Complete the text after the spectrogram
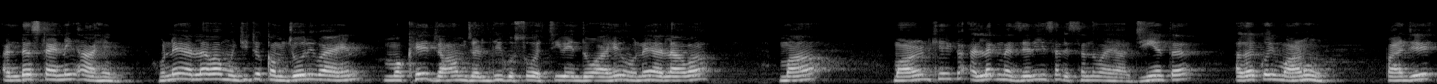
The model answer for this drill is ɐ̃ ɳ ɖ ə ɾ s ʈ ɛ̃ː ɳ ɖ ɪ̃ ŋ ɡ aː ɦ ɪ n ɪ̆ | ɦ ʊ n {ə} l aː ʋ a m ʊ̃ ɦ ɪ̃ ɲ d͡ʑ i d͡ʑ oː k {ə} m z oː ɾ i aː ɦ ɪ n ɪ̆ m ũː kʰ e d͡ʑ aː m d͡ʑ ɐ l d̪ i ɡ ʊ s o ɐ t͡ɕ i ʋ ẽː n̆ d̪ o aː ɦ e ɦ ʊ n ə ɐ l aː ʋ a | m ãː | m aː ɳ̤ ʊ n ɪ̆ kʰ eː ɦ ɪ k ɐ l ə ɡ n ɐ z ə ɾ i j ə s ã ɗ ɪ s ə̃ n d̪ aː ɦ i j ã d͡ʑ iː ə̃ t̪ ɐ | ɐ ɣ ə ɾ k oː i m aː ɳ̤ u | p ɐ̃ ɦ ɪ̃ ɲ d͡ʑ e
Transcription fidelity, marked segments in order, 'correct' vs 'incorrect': incorrect, incorrect

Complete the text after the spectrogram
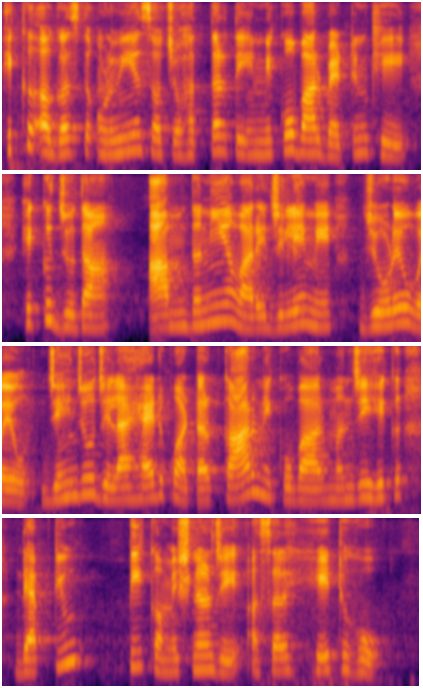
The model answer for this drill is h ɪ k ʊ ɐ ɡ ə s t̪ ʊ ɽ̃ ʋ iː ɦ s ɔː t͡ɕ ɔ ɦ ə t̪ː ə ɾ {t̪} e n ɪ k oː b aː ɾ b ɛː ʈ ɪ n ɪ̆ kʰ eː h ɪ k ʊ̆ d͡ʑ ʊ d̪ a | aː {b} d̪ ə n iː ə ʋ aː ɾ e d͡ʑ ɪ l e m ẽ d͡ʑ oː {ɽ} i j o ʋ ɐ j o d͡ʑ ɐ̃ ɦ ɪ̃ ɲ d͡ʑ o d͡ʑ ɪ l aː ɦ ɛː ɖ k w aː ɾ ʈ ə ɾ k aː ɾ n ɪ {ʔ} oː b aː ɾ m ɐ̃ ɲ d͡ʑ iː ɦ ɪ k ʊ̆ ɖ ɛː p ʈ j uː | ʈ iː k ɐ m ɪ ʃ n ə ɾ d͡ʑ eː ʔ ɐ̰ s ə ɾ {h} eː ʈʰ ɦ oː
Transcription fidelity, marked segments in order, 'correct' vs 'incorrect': correct, incorrect, correct, incorrect, correct

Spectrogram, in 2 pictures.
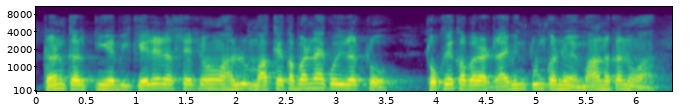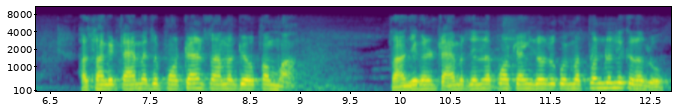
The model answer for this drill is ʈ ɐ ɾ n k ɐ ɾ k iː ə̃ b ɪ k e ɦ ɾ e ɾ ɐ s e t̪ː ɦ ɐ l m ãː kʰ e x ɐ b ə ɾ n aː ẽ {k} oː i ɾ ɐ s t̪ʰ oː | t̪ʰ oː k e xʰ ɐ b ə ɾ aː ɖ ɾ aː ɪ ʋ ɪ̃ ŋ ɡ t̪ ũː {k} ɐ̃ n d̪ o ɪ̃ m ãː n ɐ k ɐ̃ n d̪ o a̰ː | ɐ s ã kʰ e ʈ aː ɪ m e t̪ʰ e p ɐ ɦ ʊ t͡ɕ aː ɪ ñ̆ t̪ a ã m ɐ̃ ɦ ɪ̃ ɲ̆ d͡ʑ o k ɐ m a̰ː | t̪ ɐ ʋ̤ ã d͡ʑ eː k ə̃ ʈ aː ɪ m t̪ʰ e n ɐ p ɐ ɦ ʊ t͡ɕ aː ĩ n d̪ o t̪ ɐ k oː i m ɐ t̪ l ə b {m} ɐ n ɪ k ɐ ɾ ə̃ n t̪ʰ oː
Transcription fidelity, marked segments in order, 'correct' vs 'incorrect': correct, correct, incorrect

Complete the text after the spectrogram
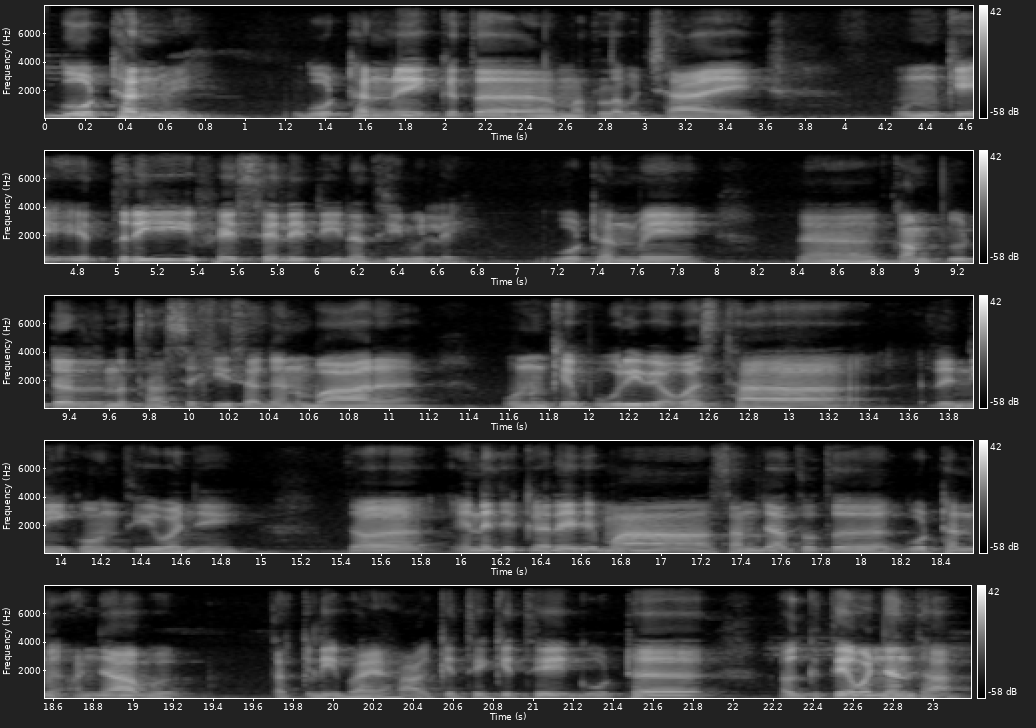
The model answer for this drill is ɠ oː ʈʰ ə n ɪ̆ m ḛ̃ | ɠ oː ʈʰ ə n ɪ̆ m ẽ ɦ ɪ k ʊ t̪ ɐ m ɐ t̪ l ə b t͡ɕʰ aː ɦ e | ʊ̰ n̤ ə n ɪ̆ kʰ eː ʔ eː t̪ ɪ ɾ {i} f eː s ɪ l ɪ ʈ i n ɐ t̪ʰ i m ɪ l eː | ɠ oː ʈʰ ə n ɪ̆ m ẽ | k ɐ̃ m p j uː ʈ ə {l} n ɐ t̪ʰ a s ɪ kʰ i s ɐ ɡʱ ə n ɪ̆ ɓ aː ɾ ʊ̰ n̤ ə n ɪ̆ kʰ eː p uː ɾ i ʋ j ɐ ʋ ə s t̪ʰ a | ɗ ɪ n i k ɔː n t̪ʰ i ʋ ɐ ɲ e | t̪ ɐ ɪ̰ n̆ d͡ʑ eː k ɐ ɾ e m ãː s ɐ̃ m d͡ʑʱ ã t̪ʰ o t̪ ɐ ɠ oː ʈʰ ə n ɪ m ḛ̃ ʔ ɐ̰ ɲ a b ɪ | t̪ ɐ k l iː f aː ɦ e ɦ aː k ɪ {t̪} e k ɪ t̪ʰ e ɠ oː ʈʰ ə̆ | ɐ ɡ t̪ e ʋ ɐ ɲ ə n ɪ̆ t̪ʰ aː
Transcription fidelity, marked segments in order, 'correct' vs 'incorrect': correct, incorrect, incorrect

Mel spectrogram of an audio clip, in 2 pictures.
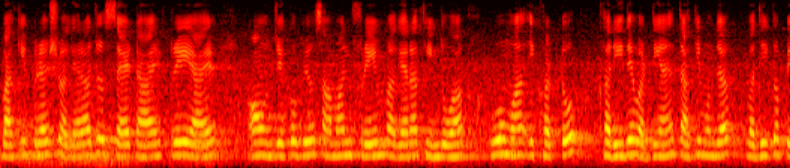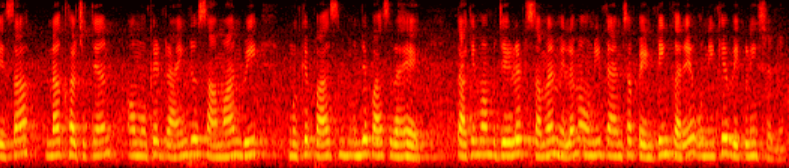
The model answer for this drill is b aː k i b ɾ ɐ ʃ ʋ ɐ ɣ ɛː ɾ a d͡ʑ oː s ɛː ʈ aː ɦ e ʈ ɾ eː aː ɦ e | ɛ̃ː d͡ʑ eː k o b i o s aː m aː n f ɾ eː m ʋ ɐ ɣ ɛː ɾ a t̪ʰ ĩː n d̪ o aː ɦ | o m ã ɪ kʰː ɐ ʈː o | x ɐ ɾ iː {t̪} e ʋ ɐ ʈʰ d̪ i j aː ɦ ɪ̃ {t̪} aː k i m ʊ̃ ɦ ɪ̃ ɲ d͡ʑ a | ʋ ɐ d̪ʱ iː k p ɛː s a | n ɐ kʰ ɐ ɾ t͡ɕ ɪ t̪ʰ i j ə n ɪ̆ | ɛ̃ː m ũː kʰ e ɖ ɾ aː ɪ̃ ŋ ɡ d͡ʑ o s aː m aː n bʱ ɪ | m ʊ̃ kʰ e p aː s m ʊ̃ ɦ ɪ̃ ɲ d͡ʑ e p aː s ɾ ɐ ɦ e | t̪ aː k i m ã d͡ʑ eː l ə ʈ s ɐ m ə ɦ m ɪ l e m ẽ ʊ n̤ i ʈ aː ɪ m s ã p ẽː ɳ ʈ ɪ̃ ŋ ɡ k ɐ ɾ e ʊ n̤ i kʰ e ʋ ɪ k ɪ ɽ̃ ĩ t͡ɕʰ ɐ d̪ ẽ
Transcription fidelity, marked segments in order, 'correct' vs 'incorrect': incorrect, correct

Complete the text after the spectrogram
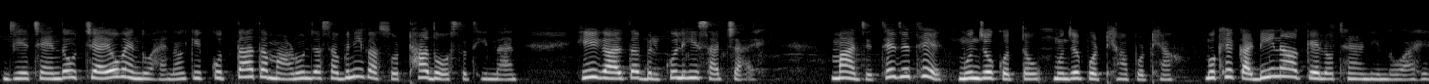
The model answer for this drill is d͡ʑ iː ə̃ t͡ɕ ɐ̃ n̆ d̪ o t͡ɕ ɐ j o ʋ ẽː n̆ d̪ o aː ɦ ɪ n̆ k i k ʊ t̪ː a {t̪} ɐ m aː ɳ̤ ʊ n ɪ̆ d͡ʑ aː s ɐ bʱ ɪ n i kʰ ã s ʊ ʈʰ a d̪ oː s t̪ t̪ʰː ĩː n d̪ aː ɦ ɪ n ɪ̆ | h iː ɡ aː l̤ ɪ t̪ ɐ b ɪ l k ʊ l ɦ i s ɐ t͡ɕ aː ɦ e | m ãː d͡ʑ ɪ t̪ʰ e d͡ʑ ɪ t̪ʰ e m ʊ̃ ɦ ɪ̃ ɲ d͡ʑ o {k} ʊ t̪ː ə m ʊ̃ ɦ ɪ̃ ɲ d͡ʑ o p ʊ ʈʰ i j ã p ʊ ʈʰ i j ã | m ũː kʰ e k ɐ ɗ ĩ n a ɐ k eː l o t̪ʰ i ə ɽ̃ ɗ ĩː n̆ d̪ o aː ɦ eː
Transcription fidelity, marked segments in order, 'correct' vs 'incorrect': correct, correct

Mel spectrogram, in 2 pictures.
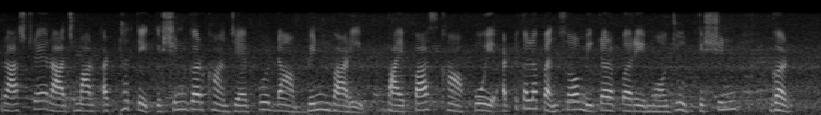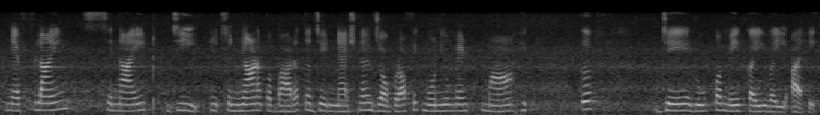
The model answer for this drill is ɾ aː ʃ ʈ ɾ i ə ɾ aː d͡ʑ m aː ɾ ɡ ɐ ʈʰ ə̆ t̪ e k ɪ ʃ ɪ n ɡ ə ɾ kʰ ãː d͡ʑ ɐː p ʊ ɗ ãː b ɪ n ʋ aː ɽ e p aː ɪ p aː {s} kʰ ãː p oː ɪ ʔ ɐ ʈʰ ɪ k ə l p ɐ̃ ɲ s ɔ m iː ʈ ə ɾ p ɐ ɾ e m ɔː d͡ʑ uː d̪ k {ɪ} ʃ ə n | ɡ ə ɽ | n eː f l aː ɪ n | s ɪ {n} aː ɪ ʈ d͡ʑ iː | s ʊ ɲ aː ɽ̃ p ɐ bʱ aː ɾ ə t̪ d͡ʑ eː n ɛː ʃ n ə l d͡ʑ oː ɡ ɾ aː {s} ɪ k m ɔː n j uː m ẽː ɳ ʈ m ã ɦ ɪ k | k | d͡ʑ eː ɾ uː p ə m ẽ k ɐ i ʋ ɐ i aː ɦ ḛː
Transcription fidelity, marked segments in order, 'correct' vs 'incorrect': correct, correct, correct, incorrect

